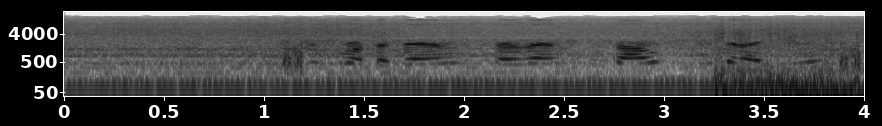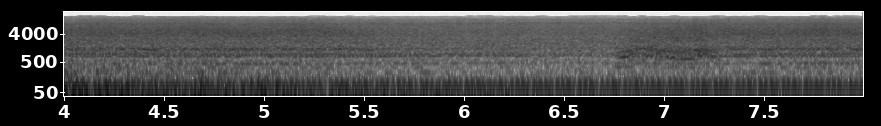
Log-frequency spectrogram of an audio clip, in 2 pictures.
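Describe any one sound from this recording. Motorbike engines rumble steadily in the distance.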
